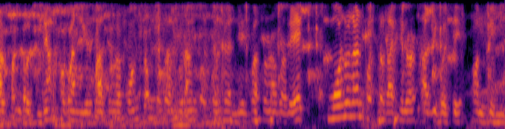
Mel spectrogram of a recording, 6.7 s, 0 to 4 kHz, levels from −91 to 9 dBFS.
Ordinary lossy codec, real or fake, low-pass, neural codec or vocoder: none; fake; 3.6 kHz; codec, 24 kHz, 6 kbps, HILCodec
